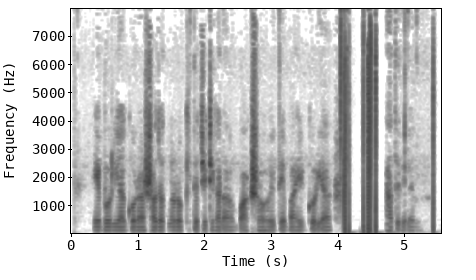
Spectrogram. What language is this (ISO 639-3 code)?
ben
